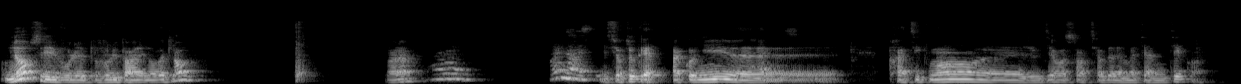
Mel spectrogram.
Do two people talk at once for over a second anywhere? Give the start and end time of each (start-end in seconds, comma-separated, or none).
none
